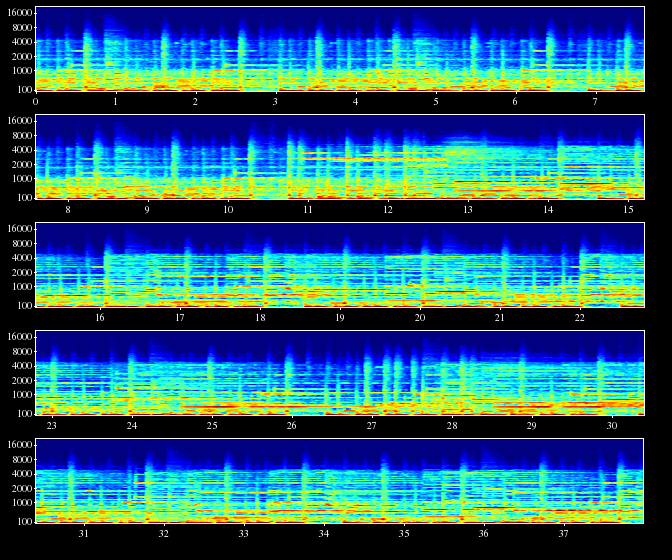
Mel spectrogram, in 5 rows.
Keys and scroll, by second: 0.4 space, 0.8 space, 1.0 space, 10.6 space, 11.1 space, 13.1 space, 13.9 space, 14.4 space, 14.9 space, 17.1 space, 18.2 space, 32.7 space, 33.1 space, 34.1 space, 36.2 space.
